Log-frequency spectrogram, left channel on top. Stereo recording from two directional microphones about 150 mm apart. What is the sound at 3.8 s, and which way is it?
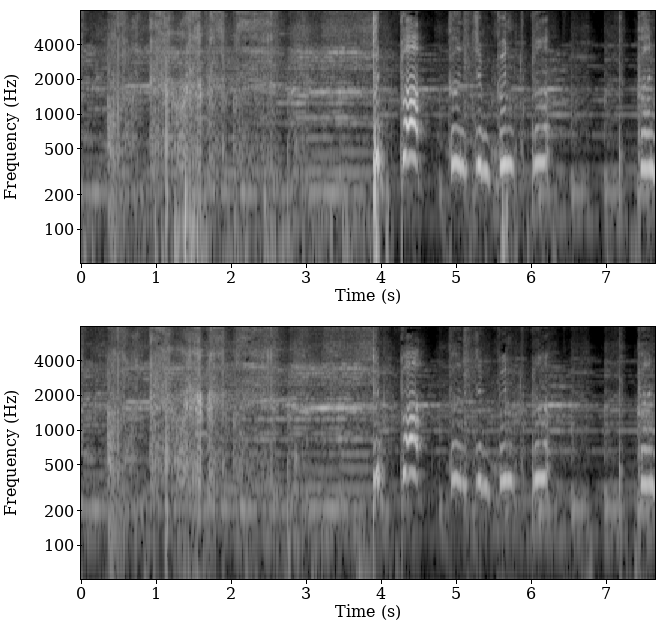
Music, 60° left (ahead or behind).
